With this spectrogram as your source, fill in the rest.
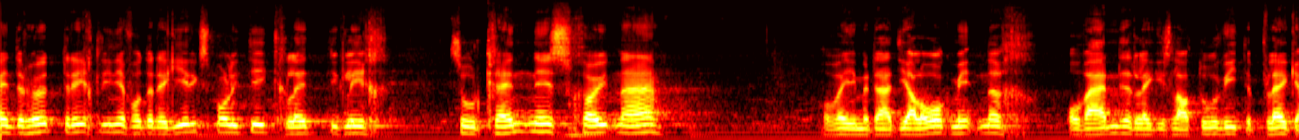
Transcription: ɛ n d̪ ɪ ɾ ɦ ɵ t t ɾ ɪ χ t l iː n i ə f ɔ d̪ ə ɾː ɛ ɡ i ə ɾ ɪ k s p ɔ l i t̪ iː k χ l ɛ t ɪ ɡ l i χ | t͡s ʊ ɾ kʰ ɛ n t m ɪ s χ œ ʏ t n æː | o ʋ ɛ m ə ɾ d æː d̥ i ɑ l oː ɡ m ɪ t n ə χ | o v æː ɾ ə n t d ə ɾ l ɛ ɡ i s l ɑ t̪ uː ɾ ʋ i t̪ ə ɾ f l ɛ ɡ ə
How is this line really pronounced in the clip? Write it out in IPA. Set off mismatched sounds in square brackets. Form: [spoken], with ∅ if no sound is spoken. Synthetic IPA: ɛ n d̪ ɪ ɾ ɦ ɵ t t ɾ ɪ χ t l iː n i ə f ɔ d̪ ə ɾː ɛ ɡ i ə ɾ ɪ k s p ɔ l i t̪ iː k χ l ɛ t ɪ ɡ l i χ | t͡s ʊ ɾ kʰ ɛ n t [n] ɪ s χ œ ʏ t n æː | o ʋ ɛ m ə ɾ d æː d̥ i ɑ l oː ɡ m ɪ t n ə χ | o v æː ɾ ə n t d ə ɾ l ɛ ɡ i s l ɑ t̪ uː ɾ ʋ i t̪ ə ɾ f l ɛ ɡ ə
